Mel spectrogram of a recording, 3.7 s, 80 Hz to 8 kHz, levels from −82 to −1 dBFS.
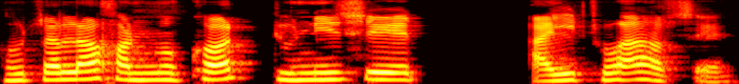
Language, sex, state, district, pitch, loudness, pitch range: Assamese, female, Assam, Sonitpur, 240 Hz, -16 LUFS, 230-250 Hz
